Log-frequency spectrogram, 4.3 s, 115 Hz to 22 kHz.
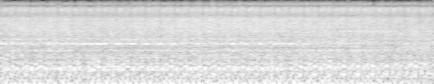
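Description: A 1979 Jeep Cherokee engine, long left sitting in the woods and barely kept alive by its carburetor, runs close and loud with a steady, rough idling rumble throughout.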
